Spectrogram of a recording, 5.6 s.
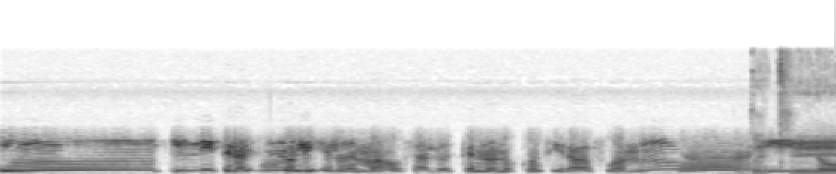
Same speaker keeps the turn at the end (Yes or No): No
